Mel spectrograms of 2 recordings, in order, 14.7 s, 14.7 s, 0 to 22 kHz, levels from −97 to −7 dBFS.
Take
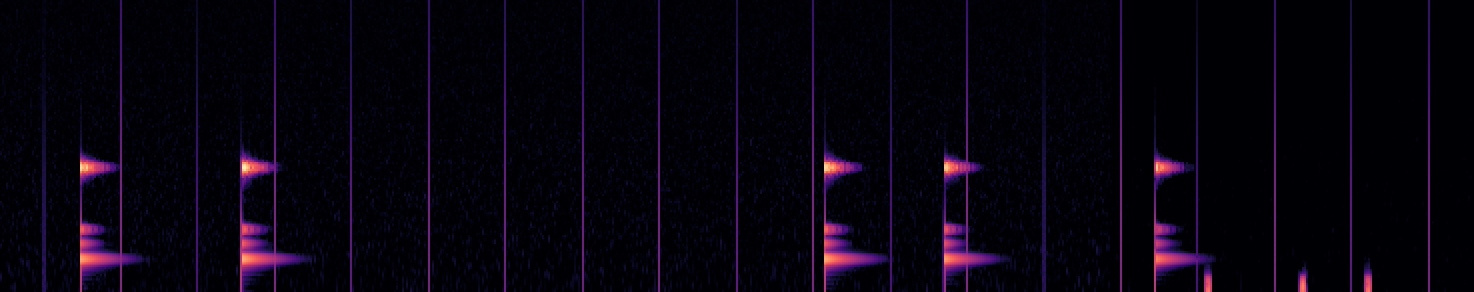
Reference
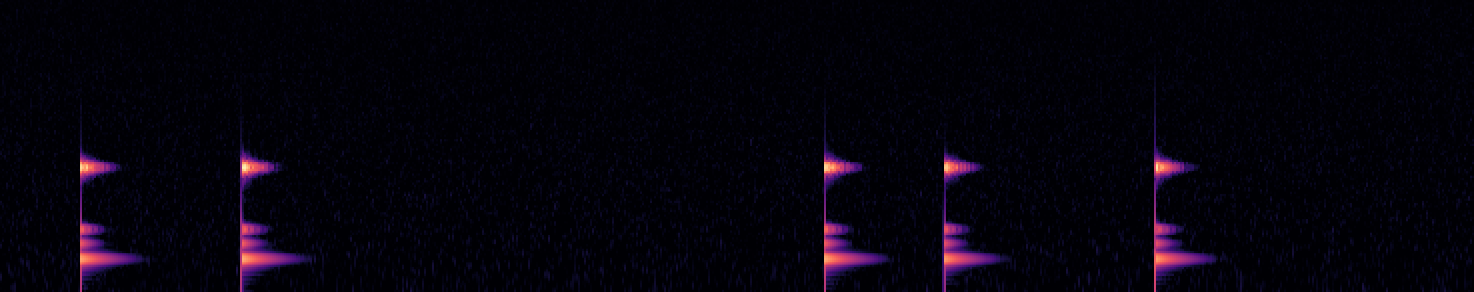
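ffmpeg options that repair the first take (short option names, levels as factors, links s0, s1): -filter_complex "[0:a]adeclick=t=4,asplit=3[s0][s1][s2];[s0]afade=t=out:st=12.04:d=0.02[s3];[s1]highpass=f=140:w=0.5412,highpass=f=140:w=1.3066,afade=t=in:st=12.04:d=0.02,afade=t=out:st=12.16:d=0.02[s4];[s2]afade=t=in:st=12.16:d=0.02[s5];[s3][s4][s5]amix=inputs=3:normalize=0,asplit=3[s6][s7][s8];[s6]afade=t=out:st=12.99:d=0.02[s9];[s7]highpass=f=140:w=0.5412,highpass=f=140:w=1.3066,afade=t=in:st=12.99:d=0.02,afade=t=out:st=13.11:d=0.02[s10];[s8]afade=t=in:st=13.11:d=0.02[s11];[s9][s10][s11]amix=inputs=3:normalize=0,asplit=3[s12][s13][s14];[s12]afade=t=out:st=13.64:d=0.02[s15];[s13]highpass=f=140:w=0.5412,highpass=f=140:w=1.3066,afade=t=in:st=13.64:d=0.02,afade=t=out:st=13.76:d=0.02[s16];[s14]afade=t=in:st=13.76:d=0.02[s17];[s15][s16][s17]amix=inputs=3:normalize=0,asetnsamples=n=441:p=0,asendcmd='11.11 volume volume 5dB',volume=1"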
